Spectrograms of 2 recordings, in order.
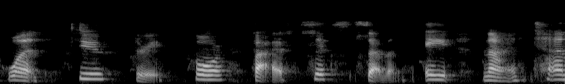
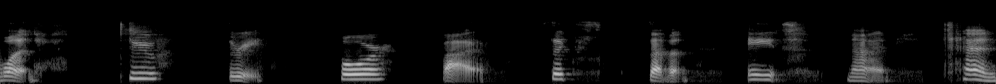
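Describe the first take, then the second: First: The counting is at a medium pace. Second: The counting is at a slow pace.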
